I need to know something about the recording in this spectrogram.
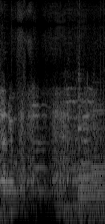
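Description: A voice from a small vintage transistor radio, then plucked acoustic guitar notes begin about a second and a half in and ring on steadily.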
